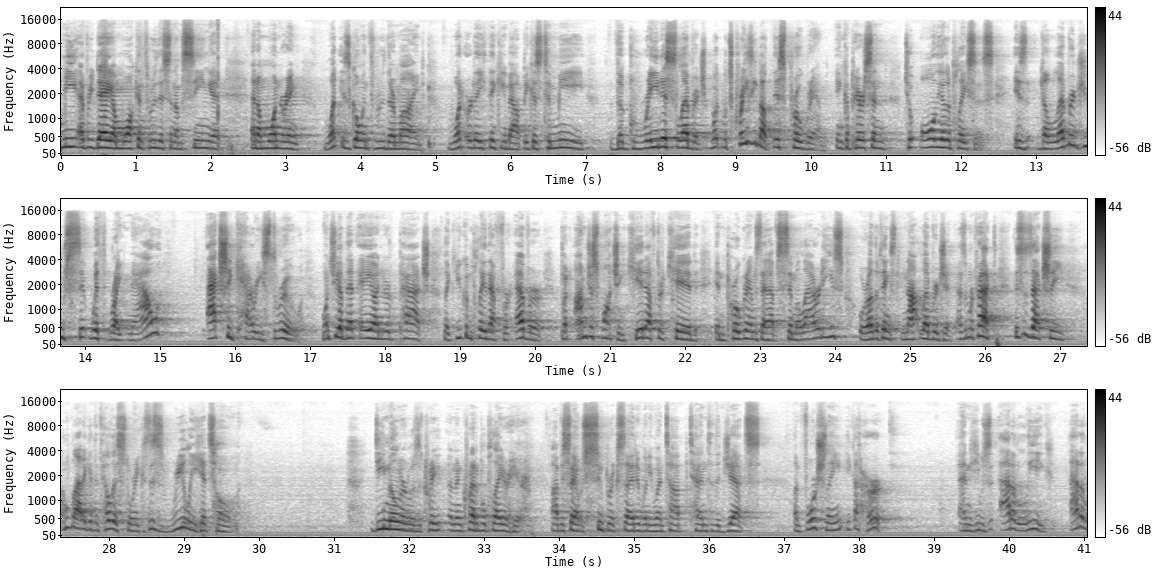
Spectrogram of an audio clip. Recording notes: Speech to Alabama Football Team. Keynote.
